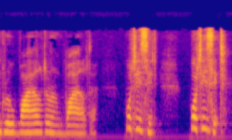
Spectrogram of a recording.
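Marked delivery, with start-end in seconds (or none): 1.9-2.4 a startled, frightened question; gasped in alarm. Acted. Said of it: "Missus Lennox gasped". 2.8-3.4 higher, more urgent frightened question; more panicked gasp. Acted. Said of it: "Missus Lennox gasped".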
